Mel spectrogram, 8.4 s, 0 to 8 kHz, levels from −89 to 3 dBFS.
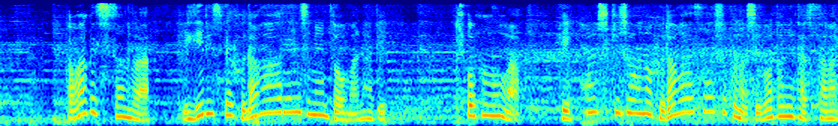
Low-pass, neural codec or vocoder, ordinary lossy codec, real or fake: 7.2 kHz; codec, 16 kHz in and 24 kHz out, 1.1 kbps, FireRedTTS-2 codec; none; fake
